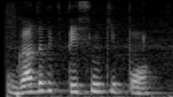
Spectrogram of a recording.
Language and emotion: Russian, neutral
